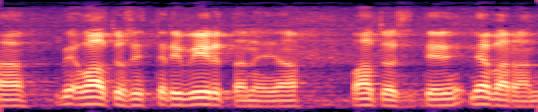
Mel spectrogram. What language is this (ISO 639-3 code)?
fin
